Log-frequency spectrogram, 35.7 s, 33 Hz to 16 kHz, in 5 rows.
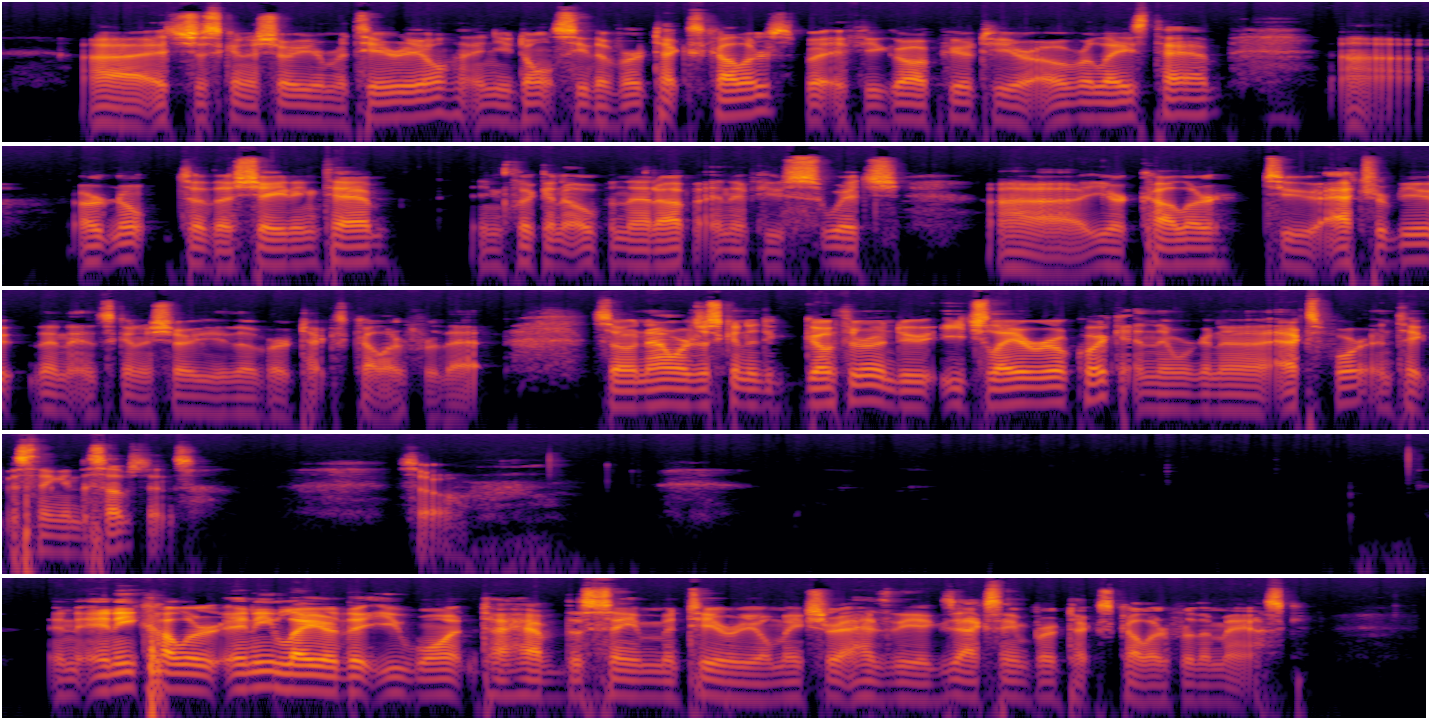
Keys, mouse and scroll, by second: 0.6 middle click, 1.1-2.1 middle drag, 2.1 click, 2.2-5.6 middle drag, 5.6 click, 7.5-9.4 middle drag, 9.4-17.4 drag, 14.5 middle click, 15.4 shift+middle click, 16.0 middle click, 19.4 click, 20.0 middle click, 22.1 ctrl+Tab, 23.3 ctrl+Tab, 25.6 click, 27.6 shift+k, 35.5 ctrl+Tab, 35.6 ctrl+Tab.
